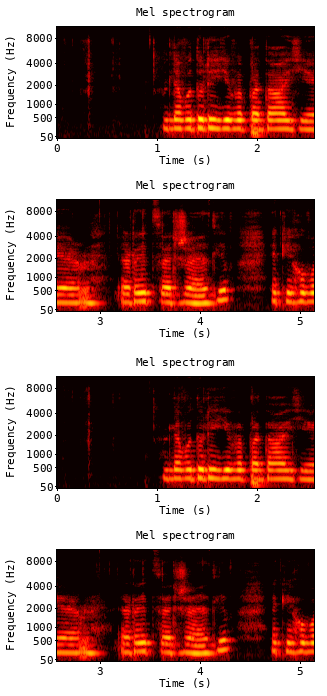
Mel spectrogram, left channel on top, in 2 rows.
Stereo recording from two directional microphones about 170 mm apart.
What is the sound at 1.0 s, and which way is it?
A woman's voice, 15° left (ahead or behind).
